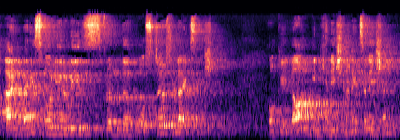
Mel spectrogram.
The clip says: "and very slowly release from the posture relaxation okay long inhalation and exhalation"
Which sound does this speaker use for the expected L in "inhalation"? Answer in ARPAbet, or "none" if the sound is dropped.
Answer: N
